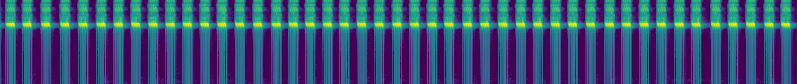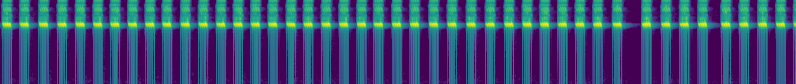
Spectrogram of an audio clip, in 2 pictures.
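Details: A cricket chirps in a high-quality recording, a rapid, even train of bright high-pitched pulses roughly four per second, broken by one short gap near eighteen seconds, with silence and no other sound behind it.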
